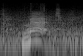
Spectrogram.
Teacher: The letter T at the end of the word Matt is a stop T.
